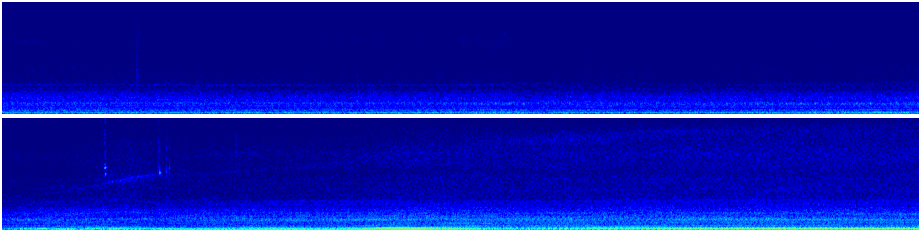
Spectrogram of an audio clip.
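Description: Vehicle engine heard from inside the cabin, running low for the first half, then accelerating about halfway through with its pitch climbing twice and falling back between climbs, as if shifting up, before it settles into a steady drone as it gets louder.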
